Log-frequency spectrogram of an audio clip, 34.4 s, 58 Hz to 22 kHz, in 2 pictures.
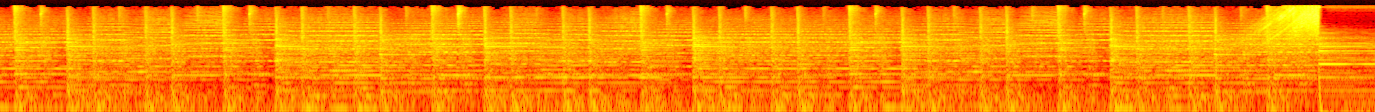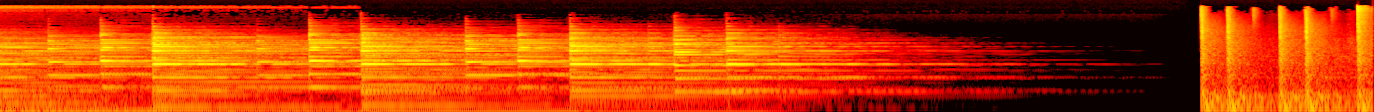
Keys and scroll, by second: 0.4 ctrl+space, 2.0 ctrl+space, 2.9 ctrl+space, 3.6 ctrl+space, 3.8 ctrl+s, 4.4 ctrl+space, 7.0 ctrl+z, 8.2 ctrl+space, 9.9 ctrl+space, 10.5 ctrl+s, 12.6 ctrl+space, 16.4 ctrl+z, 18.4 ctrl+z, 20.2 ctrl+space, 20.8 ctrl+s, 20.9 ctrl+space, 22.1 ctrl+space, 22.8 ctrl+space, 23.1 ctrl+s, 24.8 ctrl+space, 25.8 ctrl+space, 26.7 ctrl+space, 29.6 ctrl+z.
